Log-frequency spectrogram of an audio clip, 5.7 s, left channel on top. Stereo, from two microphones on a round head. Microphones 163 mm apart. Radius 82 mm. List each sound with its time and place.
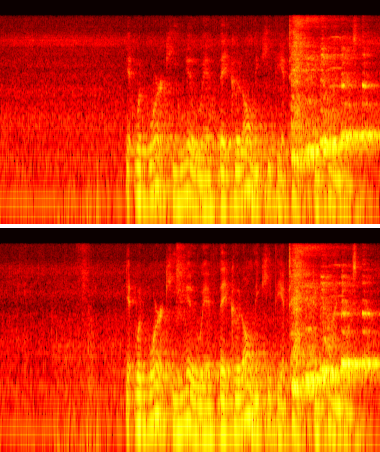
1.9 s a man speaking: 25° right (ahead or behind), 0.7 m
4.3 s a giggle: 5° right (ahead or behind), 4 m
